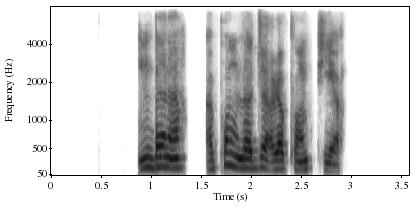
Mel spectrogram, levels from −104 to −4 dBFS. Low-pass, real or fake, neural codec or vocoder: 7.2 kHz; fake; codec, 16 kHz, 2 kbps, X-Codec, HuBERT features, trained on general audio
